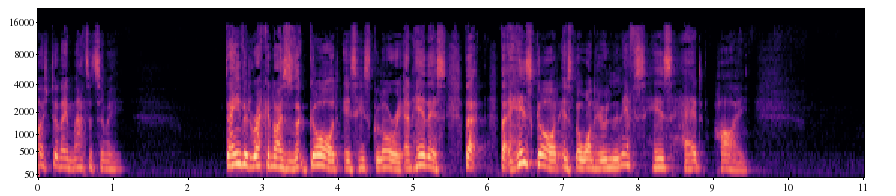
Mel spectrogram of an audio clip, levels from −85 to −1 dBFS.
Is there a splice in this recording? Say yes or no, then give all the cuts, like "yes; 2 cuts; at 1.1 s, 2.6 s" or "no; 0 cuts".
no; 0 cuts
